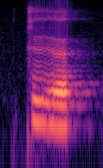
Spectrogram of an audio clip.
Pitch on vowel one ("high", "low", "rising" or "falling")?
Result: low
